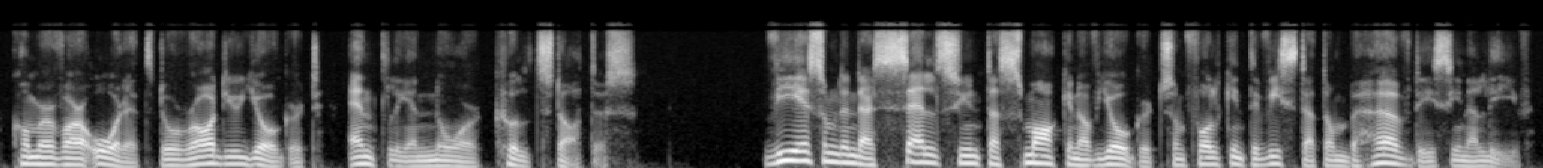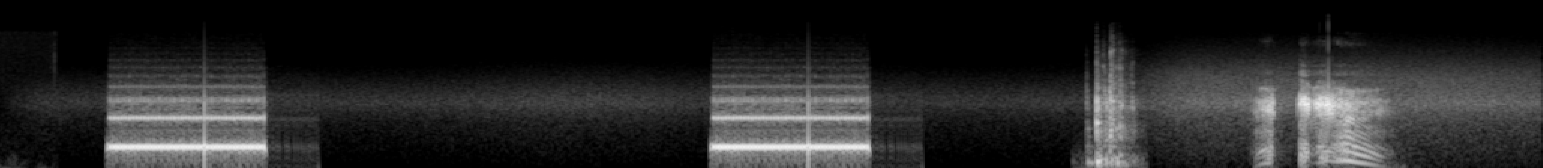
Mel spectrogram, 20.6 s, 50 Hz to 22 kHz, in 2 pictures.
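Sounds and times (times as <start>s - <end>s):
speech: 0.2s - 4.3s, 5.1s - 10.3s
telephone line ring tones as a listener calls in: 11.0s - 12.2s, 15.0s - 16.2s.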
